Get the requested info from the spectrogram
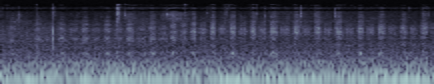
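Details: German Shepherd dog, one of a pair fed raw chicken with bones, panting rapidly in quick, even breaths about five per second over a steady low rumble, no voices during the panting.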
